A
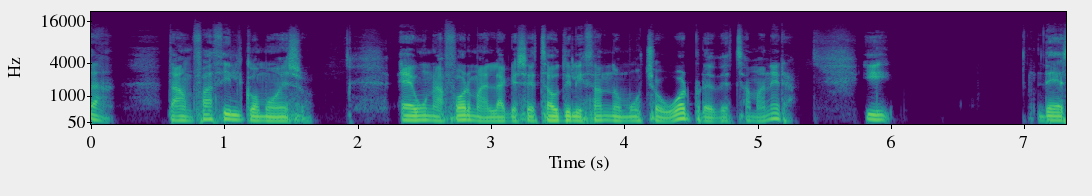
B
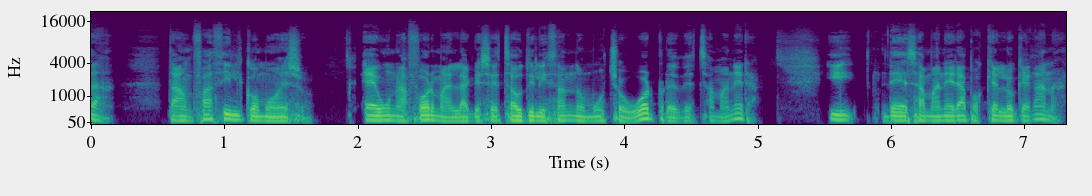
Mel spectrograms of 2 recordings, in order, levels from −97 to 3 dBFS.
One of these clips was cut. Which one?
B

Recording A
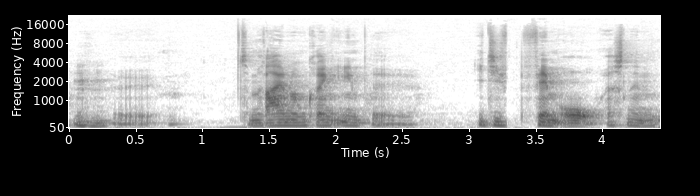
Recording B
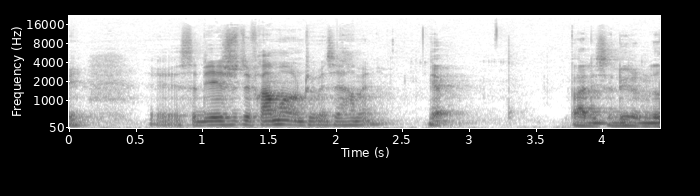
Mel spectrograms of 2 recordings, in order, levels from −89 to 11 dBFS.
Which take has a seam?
A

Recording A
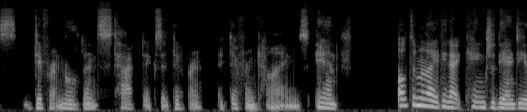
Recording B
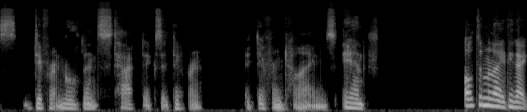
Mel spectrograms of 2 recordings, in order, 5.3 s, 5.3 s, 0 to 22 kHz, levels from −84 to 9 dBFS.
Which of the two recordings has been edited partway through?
A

